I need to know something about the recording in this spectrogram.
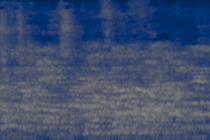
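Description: Many people talking at once in small groups: a steady hubbub of overlapping conversation with no single voice standing out.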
